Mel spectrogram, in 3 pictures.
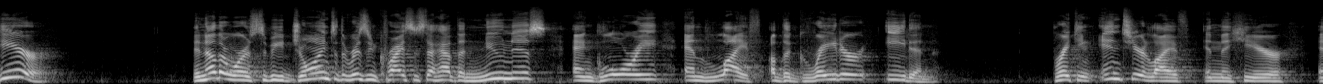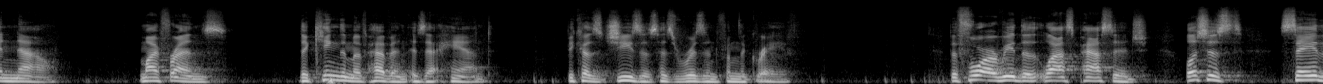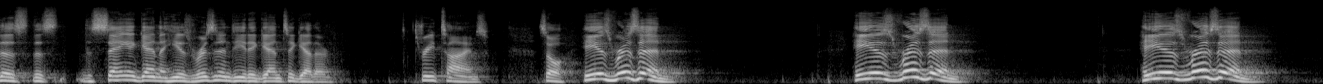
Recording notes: Recorded Live during our Easter Service.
